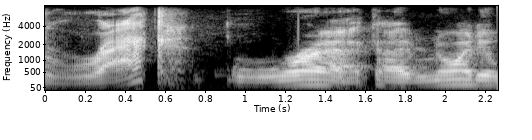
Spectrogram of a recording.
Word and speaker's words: Wrack: you you said the name so it's called rack rack i have no idea what it stands for okay now spell it for me real quick it's just like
